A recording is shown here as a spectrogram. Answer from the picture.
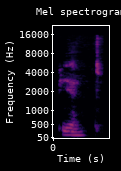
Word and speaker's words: pied: Pied. Pied. Pied. Pied. The D on the end, we don't pronounce it now. Pied.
